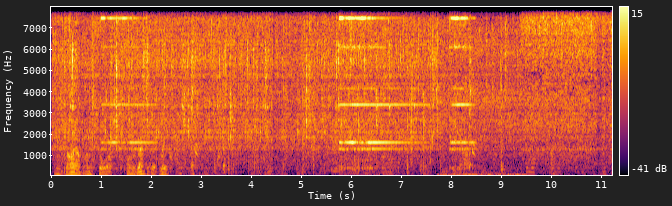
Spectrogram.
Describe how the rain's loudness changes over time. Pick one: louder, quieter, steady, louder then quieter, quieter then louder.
steady.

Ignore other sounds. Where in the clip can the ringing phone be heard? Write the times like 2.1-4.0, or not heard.
0.9-2.1, 5.7-8.5.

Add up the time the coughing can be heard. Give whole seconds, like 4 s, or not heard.
2 s.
